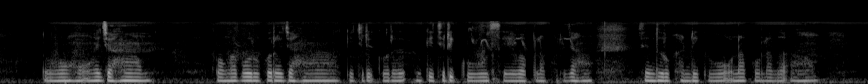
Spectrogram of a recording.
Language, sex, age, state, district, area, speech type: Santali, female, 30-45, West Bengal, Paschim Bardhaman, rural, spontaneous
